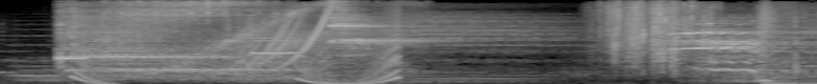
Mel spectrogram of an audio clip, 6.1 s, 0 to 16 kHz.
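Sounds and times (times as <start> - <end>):
squeaky warbling tonal sounds: 0.5 - 3.4
horse neighing and whinnying: 5.0 - 6.0.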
